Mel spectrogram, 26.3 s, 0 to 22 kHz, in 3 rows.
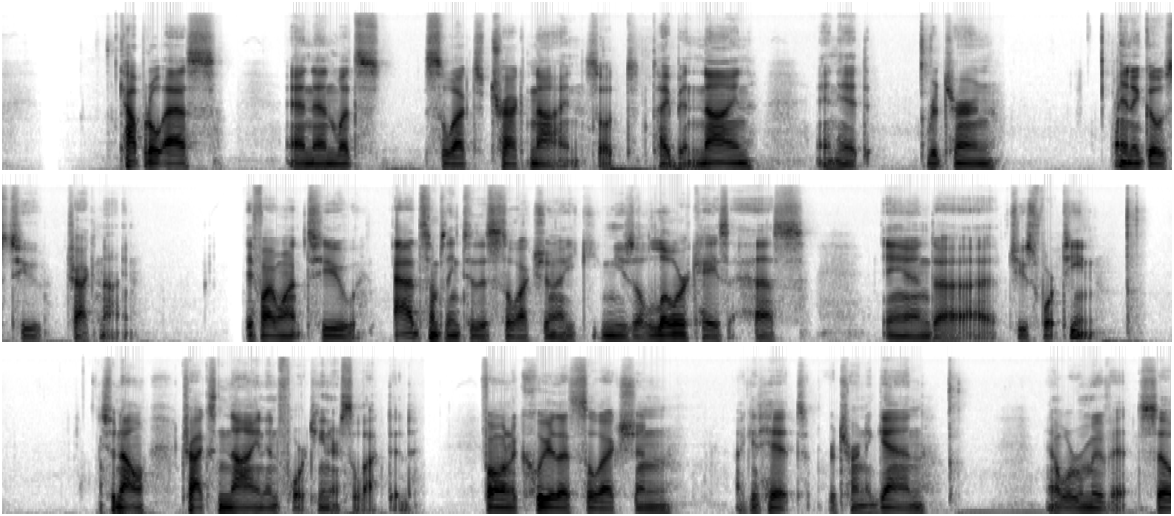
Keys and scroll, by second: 0.6 shift+s, 4.4 9, 6.8 Return, 13.6 s, 16.0-16.8 typing, 17.1 Return, 24.6 Return.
